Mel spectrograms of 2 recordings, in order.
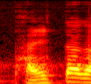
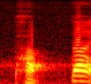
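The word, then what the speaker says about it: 밟다: 그래서 얘 같은 경우는 발다가 아니라 어떻게 발음해야 돼요? 그죠? 장단음은 가볍게만 보세요. 밥다 이렇게 발음하게 되고요. 밥소 이렇게 발음을 하는 겁니다. 발다나 발소가 아니에요.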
